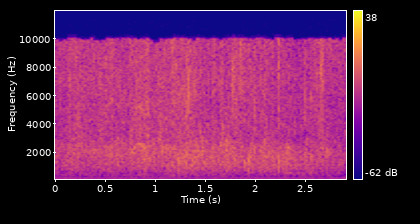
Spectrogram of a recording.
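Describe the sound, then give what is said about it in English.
Congregation at a church worship service applauding in praise: a sustained wash of many hands clapping at an even level over a low steady hum, with faint voices mixed in. “Can we just put our hands together to praise the Lord just for his ministry to us this morning?”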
